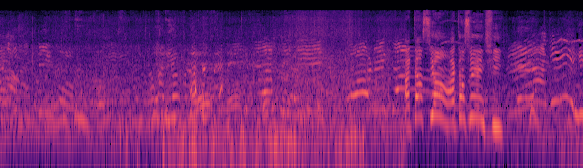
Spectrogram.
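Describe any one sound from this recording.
Young children shout and squeal excitedly close by.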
